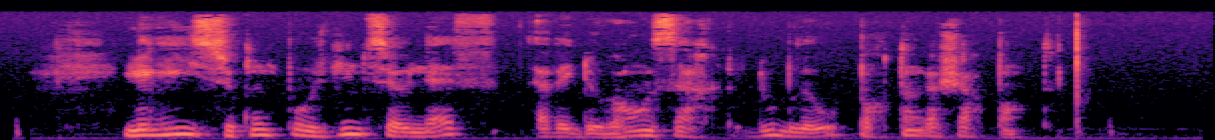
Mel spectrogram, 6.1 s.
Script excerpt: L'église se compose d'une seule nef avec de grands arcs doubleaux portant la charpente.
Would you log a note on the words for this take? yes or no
no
